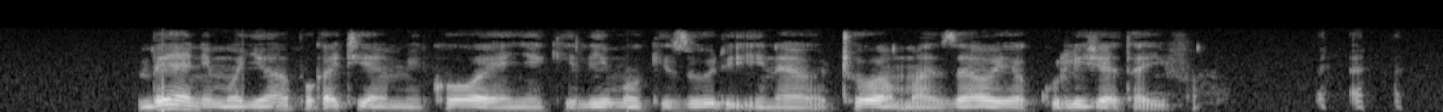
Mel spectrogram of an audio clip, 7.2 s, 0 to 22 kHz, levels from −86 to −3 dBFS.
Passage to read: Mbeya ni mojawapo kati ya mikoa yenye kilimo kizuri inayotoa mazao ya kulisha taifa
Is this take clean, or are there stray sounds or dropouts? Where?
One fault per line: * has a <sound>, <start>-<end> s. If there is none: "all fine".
* has a laugh, 6.6-7.0 s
